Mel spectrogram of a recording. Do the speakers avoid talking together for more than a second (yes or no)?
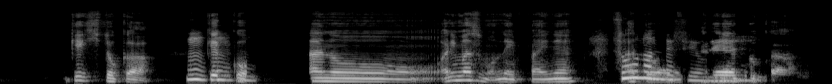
no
